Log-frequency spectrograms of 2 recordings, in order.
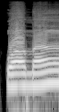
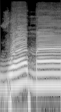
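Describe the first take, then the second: Both takes have the same delivery.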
